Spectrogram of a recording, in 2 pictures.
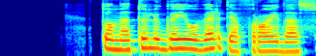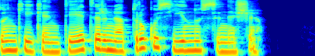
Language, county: Lithuanian, Kaunas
